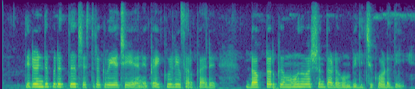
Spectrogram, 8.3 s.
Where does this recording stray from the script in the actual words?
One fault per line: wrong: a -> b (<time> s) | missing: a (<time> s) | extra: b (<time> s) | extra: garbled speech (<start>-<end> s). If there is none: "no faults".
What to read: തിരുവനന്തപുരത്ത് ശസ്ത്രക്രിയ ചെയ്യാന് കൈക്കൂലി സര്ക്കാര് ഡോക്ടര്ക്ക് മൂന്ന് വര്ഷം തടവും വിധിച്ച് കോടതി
no faults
